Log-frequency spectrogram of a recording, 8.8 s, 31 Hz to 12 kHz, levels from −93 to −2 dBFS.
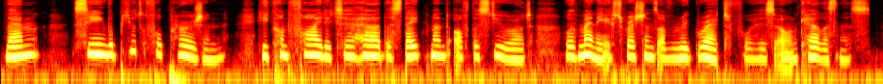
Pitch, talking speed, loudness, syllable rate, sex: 215 Hz, 155 wpm, -19 LUFS, 4.8 syllables/s, female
